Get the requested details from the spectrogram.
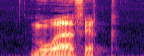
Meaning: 1. consenting, approving, agreeing 2. compatible 3. corresponding
- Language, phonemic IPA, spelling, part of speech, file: Arabic, /mu.waː.fiq/, موافق, adjective, Ar-موافق.ogg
